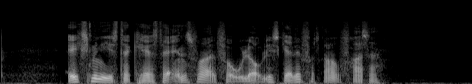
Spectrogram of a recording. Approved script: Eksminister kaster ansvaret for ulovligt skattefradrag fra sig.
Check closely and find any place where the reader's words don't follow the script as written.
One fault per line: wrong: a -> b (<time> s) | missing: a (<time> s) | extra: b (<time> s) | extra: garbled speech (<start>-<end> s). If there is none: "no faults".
no faults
